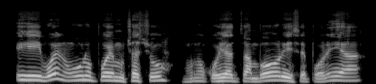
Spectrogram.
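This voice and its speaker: With ordinary pitch variation, a man speaks rather slowly. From Panama, Herrera province (Parita). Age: 60s. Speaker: folk drummer and drum maker. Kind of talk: interview. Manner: halting.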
